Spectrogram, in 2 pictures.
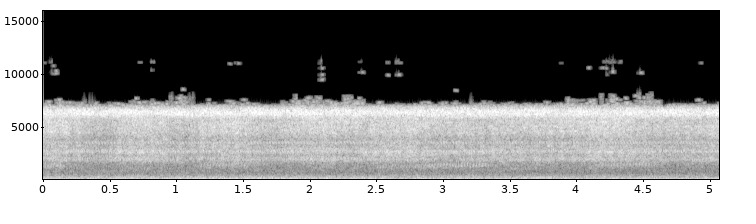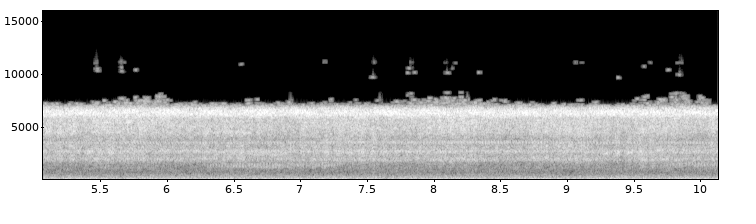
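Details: Male cicadas on a summer evening at dusk in Georgia, USA, chirping for females: a constant piercing hiss-like drone, waxing and waning subtly every few seconds, steady throughout with faint low background noise.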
